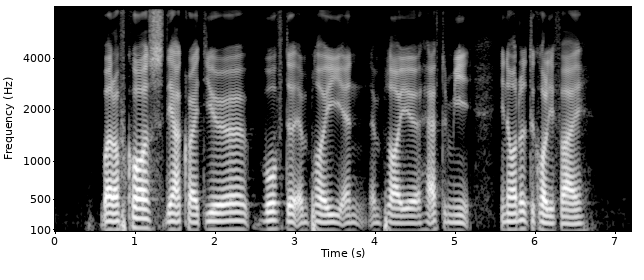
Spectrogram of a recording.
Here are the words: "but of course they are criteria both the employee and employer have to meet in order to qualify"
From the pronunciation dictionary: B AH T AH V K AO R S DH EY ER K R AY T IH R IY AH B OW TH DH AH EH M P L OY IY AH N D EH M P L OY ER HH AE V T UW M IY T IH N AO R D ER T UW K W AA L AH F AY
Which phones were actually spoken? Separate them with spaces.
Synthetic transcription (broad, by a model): B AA T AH F K AO S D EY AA K R AY T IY R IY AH B OW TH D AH EH M P L OY IY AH N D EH M P L OY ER HH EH F T UW M IY T IH N AO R D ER T UW K W AA L AH F AY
